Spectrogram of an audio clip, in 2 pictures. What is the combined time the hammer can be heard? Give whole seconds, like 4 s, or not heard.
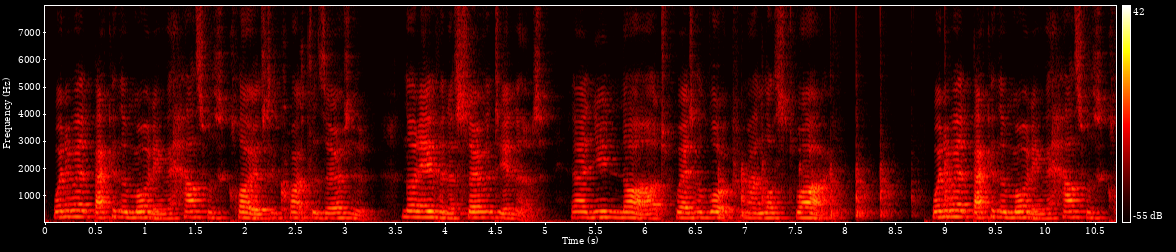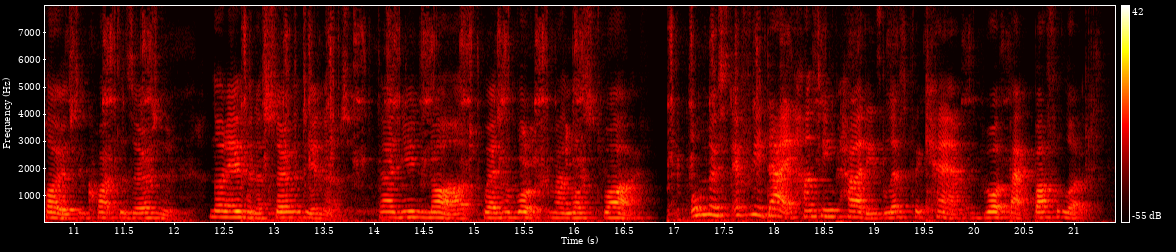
3 s.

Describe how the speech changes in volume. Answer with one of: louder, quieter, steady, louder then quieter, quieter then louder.
steady.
